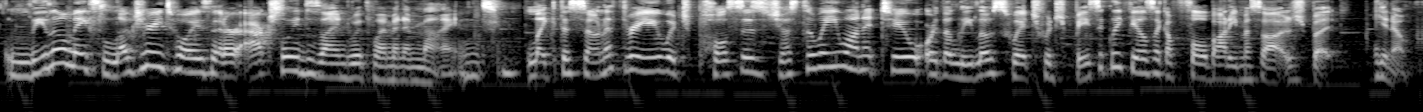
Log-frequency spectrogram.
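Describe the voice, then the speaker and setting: A young woman co-hosting a casual chat, telling stories in an animated, gossipy way. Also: medium pitch, a little fast, hardly any pauses, soft background music. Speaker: co-host.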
